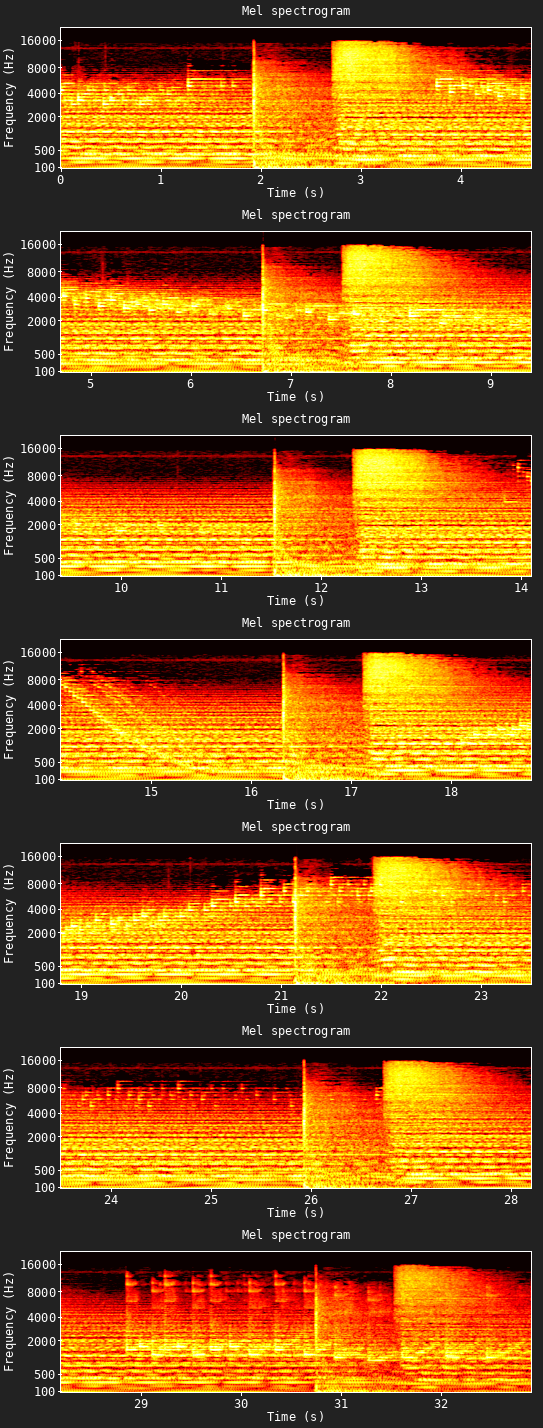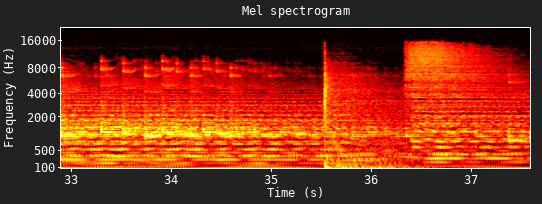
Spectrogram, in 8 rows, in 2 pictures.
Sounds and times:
Soundtrack music: 0.0 - 37.5
Theme music: 0.0 - 37.5.

